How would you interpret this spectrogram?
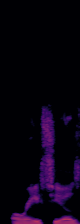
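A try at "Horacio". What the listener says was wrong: Remember, we don't pronounce the H.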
